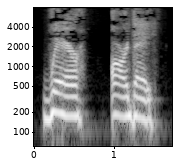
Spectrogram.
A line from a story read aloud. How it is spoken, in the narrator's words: Dennis shouted, his face white, furious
